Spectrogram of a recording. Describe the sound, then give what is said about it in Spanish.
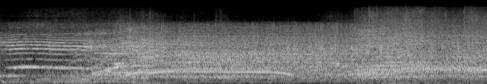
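A single voice shouts "¡Viva Chile!" from the stands, drawn-out and echoing, and the Salón de Honor answers with dense, steady applause that fills the space and continues to the end, at the change-of-command ceremony in Chile. “Ahora sí, ¡viva Chile!, grita una persona en la grada que es respondido por todo el Salón de Honor con un aplauso.”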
